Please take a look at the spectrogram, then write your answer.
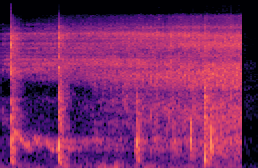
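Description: Date palm jaggery goes into a hot wok (karai) for a tamarind pickle, giving a close, steady sizzling hiss broken by a few sharp clinks and scrapes.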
